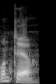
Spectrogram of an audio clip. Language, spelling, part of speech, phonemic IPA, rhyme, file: German, munter, adjective, /ˈmʊntɐ/, -ʊntɐ, De-munter.ogg
- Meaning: merry, awake, brisk, cheery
